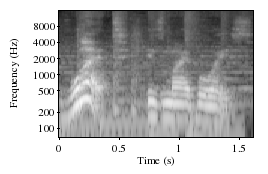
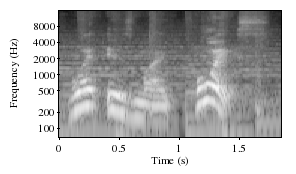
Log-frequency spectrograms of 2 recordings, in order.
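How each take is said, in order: First: The word 'what' is emphasized. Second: The word 'voice' is emphasized. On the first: "place emphasis on just the first word" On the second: "and finally, the last word"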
